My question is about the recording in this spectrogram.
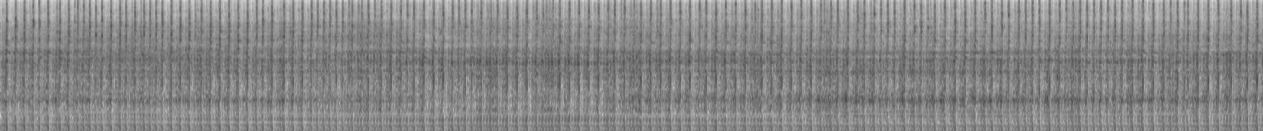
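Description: Vintage ATCO lawnmower's single-cylinder air-cooled Villiers engine running steadily at a fast, even beat, sounding healthy and regular.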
